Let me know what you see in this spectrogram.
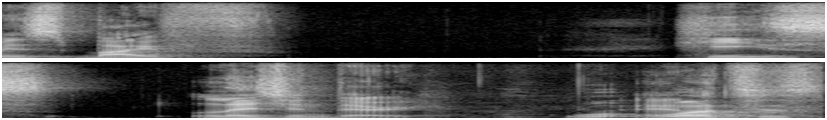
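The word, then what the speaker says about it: Byf: the uh my name is my name is biff he's legendary what's his name my name is biff and biff is spelled b-y-f i highly recommend his videos because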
